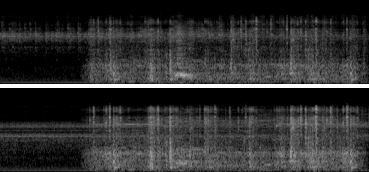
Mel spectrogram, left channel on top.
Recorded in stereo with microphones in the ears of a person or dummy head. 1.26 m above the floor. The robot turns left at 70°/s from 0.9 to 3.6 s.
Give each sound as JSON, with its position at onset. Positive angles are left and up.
{"t": 1.7, "sound": "a whoosh", "side_deg": 60, "distance_m": 9.0}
